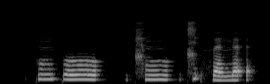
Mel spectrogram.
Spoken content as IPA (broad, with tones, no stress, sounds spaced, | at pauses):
k ũ˦ p o˦ | t͡ɕʰ ũ˦ | t͡ɕ ɪ˦ ʔ θ ɛ˨ ŋ ɛ˦ ʔ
